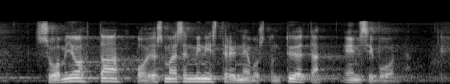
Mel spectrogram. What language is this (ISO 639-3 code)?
fin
